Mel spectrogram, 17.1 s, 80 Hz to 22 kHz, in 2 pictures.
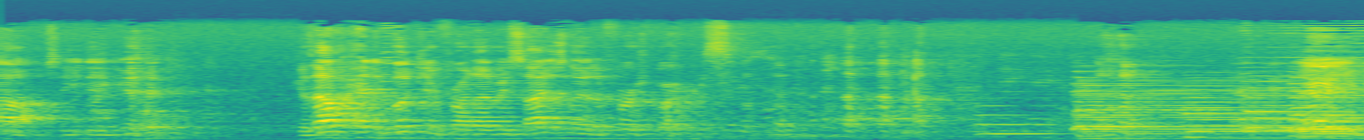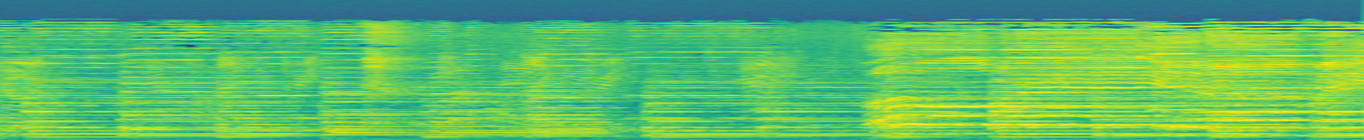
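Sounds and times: instrumental music held chords: 6.7 - 17.0.

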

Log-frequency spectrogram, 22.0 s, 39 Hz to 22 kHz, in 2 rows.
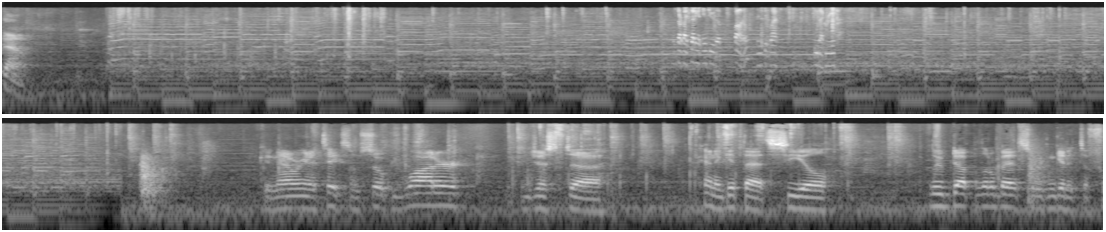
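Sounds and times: music with held tones and bass beat: 1.2 - 12.0.

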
